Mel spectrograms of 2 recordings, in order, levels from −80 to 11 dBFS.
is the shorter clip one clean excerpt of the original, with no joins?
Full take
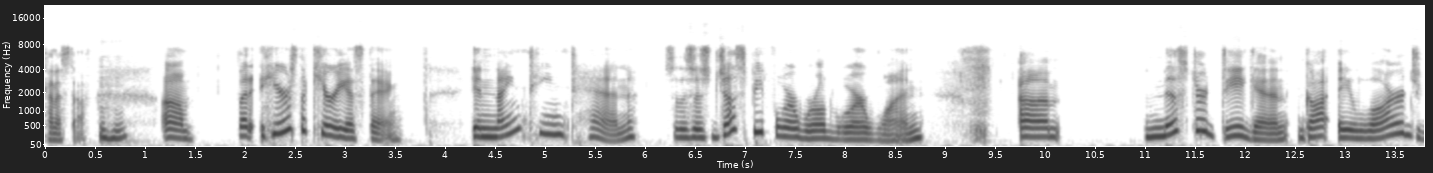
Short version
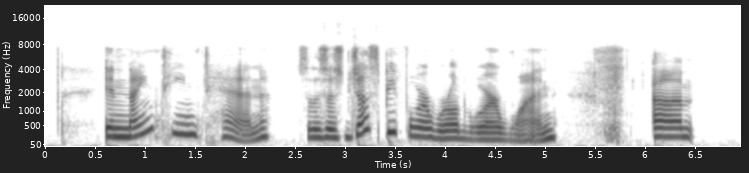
yes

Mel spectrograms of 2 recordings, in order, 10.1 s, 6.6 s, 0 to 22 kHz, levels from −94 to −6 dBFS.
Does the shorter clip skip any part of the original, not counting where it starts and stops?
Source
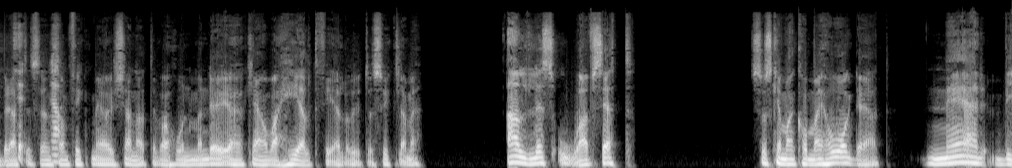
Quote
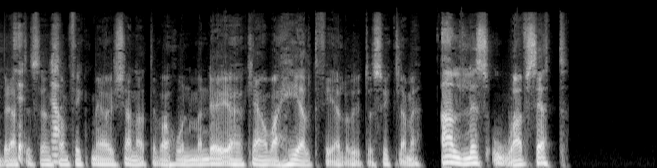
yes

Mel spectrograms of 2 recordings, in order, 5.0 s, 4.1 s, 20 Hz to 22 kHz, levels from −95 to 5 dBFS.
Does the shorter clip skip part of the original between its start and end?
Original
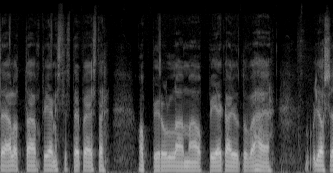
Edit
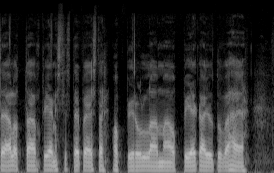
yes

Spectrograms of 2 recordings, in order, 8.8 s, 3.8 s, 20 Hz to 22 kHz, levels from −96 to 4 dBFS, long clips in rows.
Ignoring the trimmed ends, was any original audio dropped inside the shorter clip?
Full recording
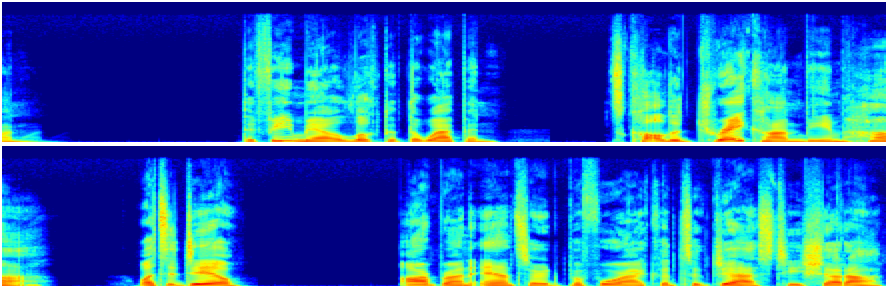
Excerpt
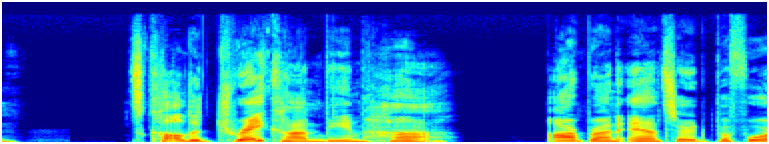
yes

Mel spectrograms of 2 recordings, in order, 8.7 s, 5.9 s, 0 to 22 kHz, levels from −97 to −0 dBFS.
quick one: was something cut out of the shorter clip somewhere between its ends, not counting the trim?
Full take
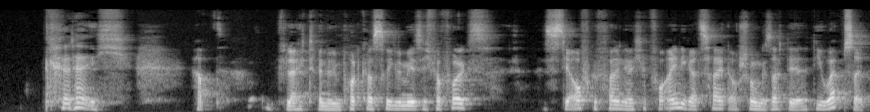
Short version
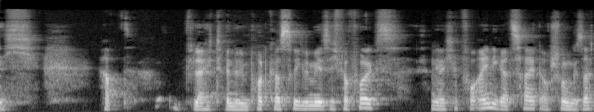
yes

